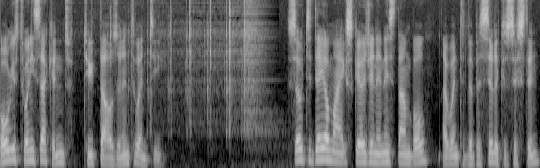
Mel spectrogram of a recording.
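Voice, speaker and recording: A fairly high-pitched man's voice at a moderate pace, with ordinary pitch variation and long, frequent pauses. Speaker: travel vlogger narrating his trip.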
